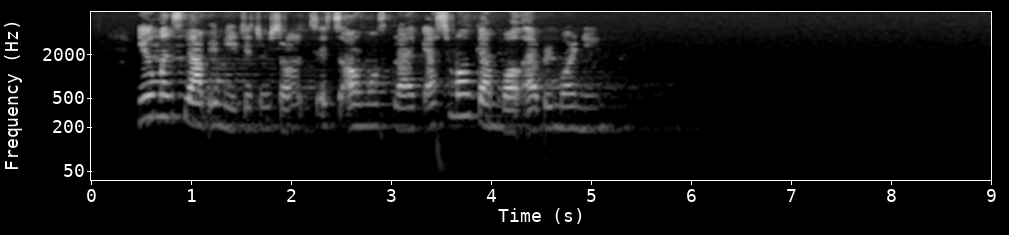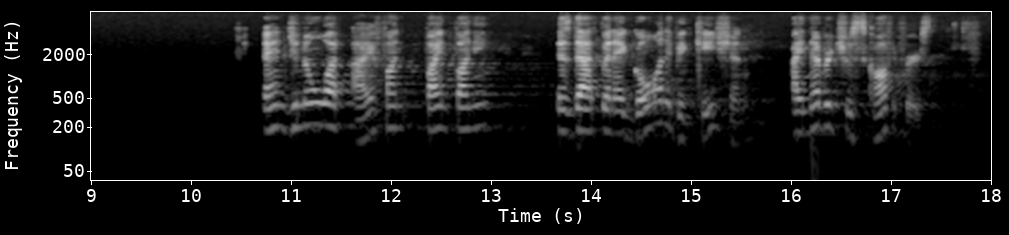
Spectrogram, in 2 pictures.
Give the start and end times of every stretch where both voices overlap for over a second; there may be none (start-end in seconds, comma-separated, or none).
none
